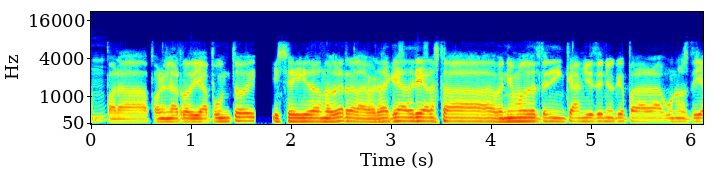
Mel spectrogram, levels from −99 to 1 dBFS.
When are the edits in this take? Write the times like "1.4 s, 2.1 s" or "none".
1.6 s, 3.4 s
